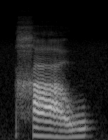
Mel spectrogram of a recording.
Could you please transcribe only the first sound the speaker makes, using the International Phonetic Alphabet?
x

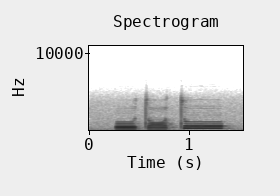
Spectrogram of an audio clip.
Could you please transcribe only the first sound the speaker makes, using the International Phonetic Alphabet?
o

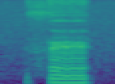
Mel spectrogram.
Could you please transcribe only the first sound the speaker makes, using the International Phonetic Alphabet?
θ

